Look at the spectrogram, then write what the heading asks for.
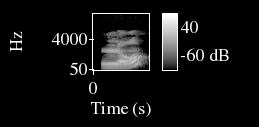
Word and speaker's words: lent: Oui, lent, d'abord le A nasal, lent, ensuite lèvres étirées, lin, et finalement le O nasal, long.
